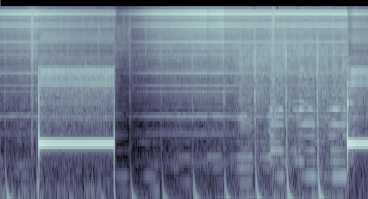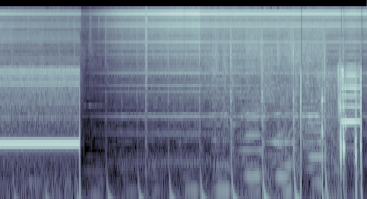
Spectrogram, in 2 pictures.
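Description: Ringback tone of an unanswered phone call: two long, steady mid-pitched beeps several seconds apart over a rhythmic thumping backdrop, then a brief flurry of dialing key tones at the very end as another number is called.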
